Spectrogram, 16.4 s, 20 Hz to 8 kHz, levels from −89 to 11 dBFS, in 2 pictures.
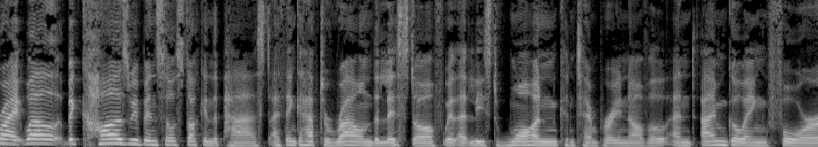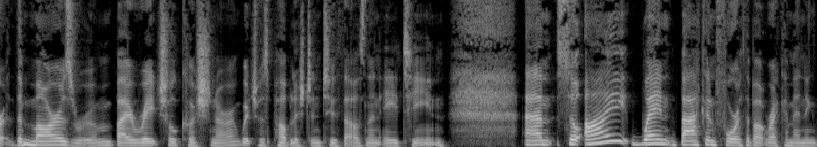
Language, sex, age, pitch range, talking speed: English, female, 30-49, 145-180 Hz, 180 wpm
